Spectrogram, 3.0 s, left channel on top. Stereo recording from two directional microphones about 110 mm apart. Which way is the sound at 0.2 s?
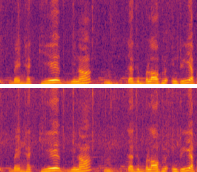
40° left (ahead or behind).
